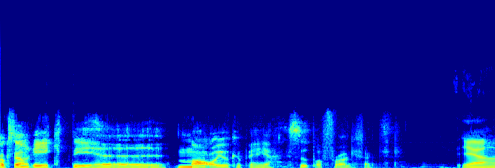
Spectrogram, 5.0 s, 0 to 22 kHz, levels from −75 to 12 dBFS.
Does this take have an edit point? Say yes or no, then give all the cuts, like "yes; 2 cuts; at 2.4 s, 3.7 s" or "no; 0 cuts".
no; 0 cuts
